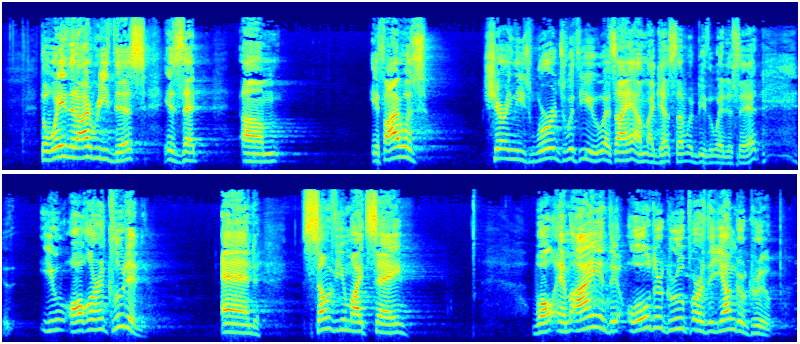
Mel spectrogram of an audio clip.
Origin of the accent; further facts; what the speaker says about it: Minnesota, United States; You know this, that I grew up in Minnesota and all that.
